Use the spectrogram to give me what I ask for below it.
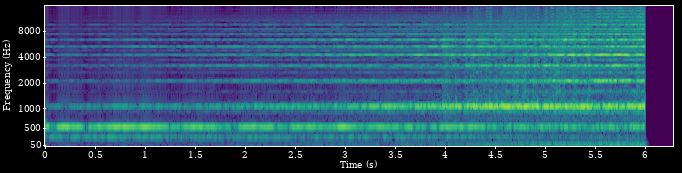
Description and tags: cinematic, sustained, middle, processed, granular, pvoc, soundhack, abletonlive, maxmsp
maxmsp, processed, pvoc, sustained, cinematic, soundhack, granular, middle, abletonlive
